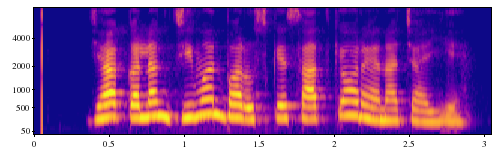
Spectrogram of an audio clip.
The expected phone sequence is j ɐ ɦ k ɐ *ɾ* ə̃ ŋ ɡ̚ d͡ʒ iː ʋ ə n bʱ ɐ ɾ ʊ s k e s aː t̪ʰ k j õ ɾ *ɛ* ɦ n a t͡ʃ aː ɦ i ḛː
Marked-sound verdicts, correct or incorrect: incorrect, correct

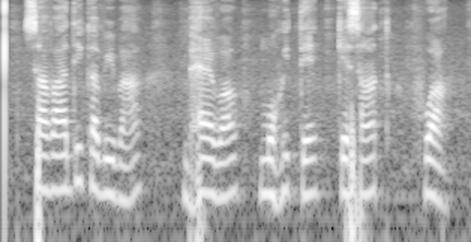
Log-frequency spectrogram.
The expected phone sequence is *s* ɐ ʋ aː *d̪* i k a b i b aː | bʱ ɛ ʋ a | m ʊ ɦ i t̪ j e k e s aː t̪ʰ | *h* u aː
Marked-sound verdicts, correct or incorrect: correct, correct, correct

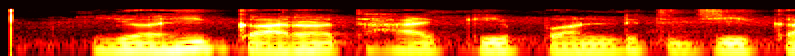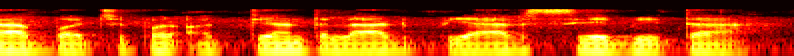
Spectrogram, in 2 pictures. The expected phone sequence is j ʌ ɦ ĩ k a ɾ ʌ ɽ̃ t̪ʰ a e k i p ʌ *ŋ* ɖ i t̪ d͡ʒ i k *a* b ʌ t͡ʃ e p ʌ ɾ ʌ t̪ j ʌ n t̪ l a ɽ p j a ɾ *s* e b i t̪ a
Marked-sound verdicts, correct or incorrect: incorrect, correct, correct

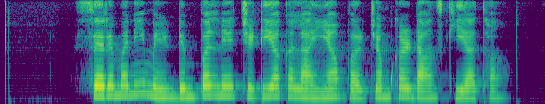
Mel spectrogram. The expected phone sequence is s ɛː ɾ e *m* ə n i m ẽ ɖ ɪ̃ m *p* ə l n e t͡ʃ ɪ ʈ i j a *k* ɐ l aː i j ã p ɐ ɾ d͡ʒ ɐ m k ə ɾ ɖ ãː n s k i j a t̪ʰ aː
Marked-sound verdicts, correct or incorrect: correct, correct, correct

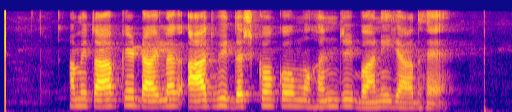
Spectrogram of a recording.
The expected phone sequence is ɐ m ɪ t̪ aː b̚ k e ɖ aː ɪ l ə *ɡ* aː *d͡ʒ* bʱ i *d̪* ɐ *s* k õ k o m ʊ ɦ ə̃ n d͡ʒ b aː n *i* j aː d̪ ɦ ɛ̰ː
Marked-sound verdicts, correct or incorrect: correct, correct, correct, incorrect, correct

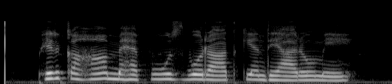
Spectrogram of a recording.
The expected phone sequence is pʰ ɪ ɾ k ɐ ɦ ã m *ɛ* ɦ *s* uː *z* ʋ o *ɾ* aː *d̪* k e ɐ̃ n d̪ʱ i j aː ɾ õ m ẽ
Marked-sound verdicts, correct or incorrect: correct, incorrect, correct, correct, incorrect

